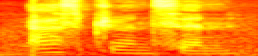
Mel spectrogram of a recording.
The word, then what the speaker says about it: Asbjørnsen: When Naub cites Absolutely no higher authority when it comes to folklore than Asbjørnsen and Moe, which is how we pronounce it. Asbjørnson, it anchors the Byttingen narrative in undisputed 19th century academic record.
